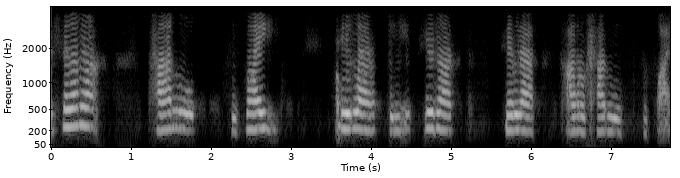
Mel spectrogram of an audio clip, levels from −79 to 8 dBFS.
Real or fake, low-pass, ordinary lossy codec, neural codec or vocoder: fake; 3.6 kHz; none; codec, 16 kHz, 0.5 kbps, FreqCodec, smaller model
